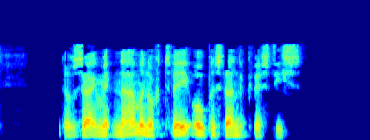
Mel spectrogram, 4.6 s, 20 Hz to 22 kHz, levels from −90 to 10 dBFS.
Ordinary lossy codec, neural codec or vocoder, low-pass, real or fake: MP3, 24 kbps; none; 7.2 kHz; real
